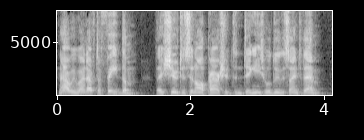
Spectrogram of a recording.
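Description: Casting: callous young English RAF-style pilot played by a male audiobook reader, brisk, bitter and hard-edged. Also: mid-range voice, lightly acted. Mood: hard, defiant. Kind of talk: audiobook character dialogue.

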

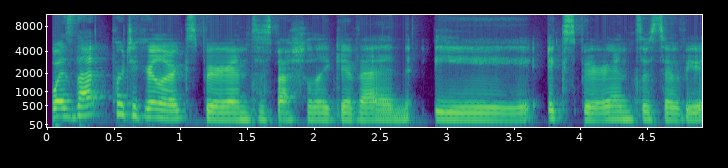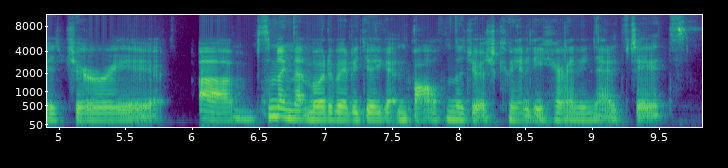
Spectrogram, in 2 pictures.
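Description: A woman's voice: low voice, steady tone, brisk, vocal fry, few pauses. A woman hosting an interview, upbeat and enthusiastic as she introduces her guest and asks questions. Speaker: interview host.

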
